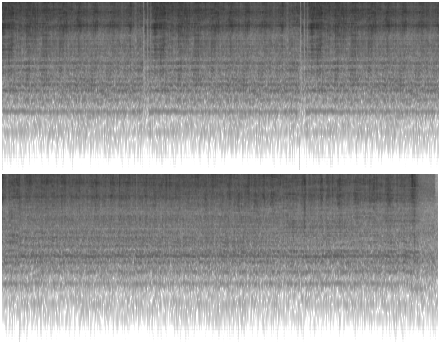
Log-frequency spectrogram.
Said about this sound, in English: going to make a weld for us.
